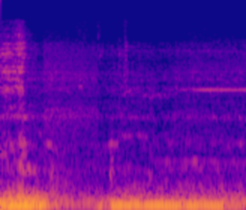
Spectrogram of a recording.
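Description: Low car-engine rumble that starts abruptly, fades for about half a second, then comes back loud for about a second.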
